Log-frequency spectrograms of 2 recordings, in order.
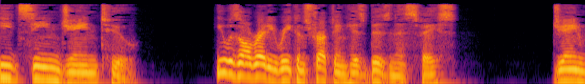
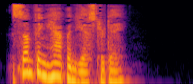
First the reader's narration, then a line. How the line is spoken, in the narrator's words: Piper said quickly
